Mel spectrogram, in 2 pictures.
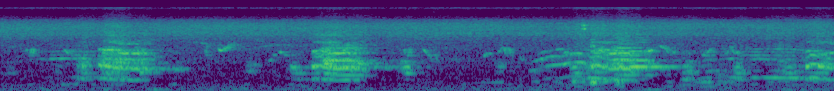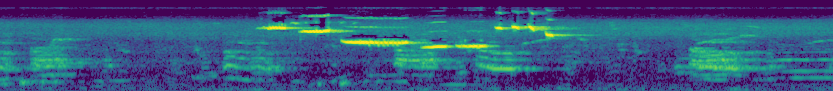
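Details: Morning lure song of an agitated brown-chested jungle flycatcher: several seconds of quiet, low chattering phrases, then a burst of loud, pure whistles descending in steps, followed by another soft chatter.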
